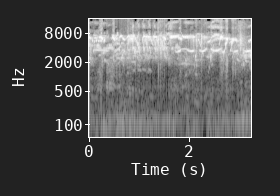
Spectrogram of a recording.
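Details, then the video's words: Short burst of snowy-browed flycatcher song for training other songbirds. Tight, high twittering is woven with clear drawn-out whistles toward the end. "Masteran sulingan gunung full isian || Tledekan gunung gacor || Sulgun nyuling-nyuling"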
